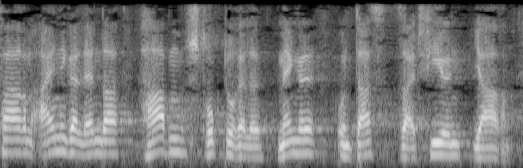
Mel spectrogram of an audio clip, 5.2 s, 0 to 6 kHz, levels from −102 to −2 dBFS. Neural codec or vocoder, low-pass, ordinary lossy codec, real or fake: none; 5.4 kHz; AAC, 32 kbps; real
